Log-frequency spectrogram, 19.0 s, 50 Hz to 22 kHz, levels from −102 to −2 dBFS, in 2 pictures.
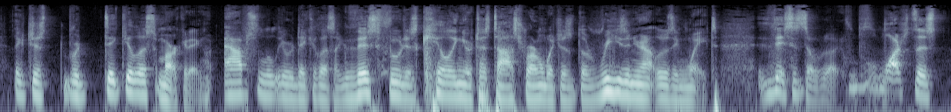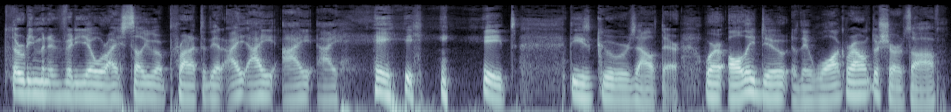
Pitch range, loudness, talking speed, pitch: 105-130 Hz, -26 LUFS, 190 wpm, 115 Hz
